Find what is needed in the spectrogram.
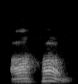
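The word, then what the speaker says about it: अहम्: So the syllables for aham are a and hum. Aham, right?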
